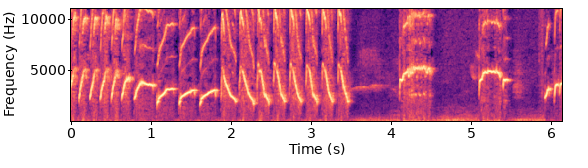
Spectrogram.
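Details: White-rumped shama song played to stimulate caged birds into singing: a fast run of repeated down-slurred whistled notes, about five per second, then a pause, a steady whistle and a few separate loud phrases.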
